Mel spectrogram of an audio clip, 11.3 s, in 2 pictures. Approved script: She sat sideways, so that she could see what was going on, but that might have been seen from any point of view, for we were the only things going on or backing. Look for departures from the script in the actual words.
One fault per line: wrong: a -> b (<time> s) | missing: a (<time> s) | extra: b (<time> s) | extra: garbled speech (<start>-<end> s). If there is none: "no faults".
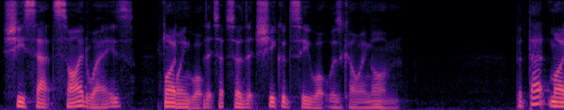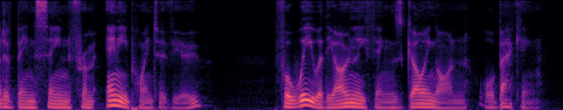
extra: garbled speech (1.6-2.2 s)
